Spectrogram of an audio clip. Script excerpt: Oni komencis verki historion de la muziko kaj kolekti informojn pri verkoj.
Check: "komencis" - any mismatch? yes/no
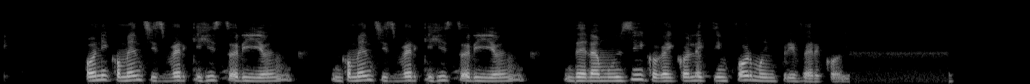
no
